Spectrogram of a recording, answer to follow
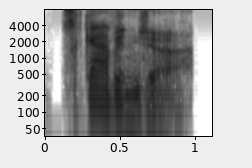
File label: "scavenger", British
